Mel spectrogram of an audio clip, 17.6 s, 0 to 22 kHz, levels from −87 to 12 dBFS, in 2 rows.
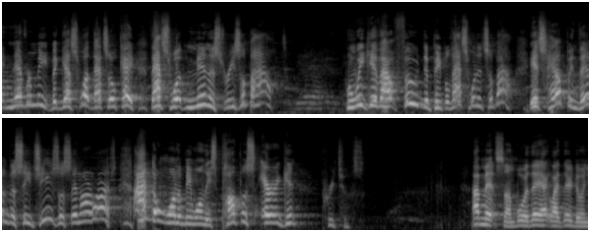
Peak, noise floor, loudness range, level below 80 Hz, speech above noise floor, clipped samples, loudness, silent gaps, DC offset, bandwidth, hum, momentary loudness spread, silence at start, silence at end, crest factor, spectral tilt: -8 dBFS; -70 dBFS; 5 LU; -68 dBFS; 43 dB; under 0.1%; -27 LUFS; none; under 0.1%; 13.5 kHz; none; 11 LU; 0 s; 0 s; 20 dB; -3.5 dB/octave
